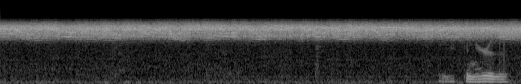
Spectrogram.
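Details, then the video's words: A cicada in summer in Sugar Creek, Missouri, where cicadas can be deafening, gives a loud, steady, high-pitched buzz, with a man's voice briefly at the end. "You can hear this cicada"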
